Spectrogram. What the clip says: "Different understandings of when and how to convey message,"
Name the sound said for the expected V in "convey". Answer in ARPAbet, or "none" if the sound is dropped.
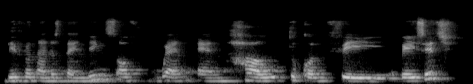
F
